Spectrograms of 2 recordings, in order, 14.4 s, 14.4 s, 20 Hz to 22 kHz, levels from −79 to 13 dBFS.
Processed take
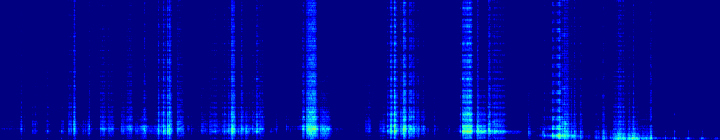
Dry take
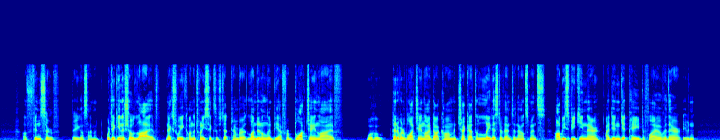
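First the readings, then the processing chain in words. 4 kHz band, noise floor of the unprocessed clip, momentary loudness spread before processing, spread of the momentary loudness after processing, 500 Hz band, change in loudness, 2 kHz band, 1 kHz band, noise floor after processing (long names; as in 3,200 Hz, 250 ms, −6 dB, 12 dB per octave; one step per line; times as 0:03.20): −12.0 dB, −58 dBFS, 10 LU, 23 LU, −27.5 dB, −16.0 dB, −7.0 dB, −15.5 dB, −85 dBFS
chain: peak hold with a rise ahead of every peak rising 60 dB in 1.80 s
dynamic equaliser 360 Hz, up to −6 dB, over −33 dBFS, Q 3.1
voice inversion scrambler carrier 2,900 Hz
decimation without filtering 16×
notch filter 960 Hz, Q 21
downward compressor 4 to 1, threshold −28 dBFS, peak gain reduction 13.5 dB
comb filter 2.7 ms, depth 87%
rectangular room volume 51 cubic metres, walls mixed, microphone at 0.54 metres
noise gate −18 dBFS, range −31 dB
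feedback echo with a low-pass in the loop 284 ms, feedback 21%, low-pass 1,500 Hz, level −8.5 dB
high-pass filter sweep 1,800 Hz → 350 Hz, 0:09.54–0:12.88
tremolo with a sine in dB 0.63 Hz, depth 25 dB
level +1 dB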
